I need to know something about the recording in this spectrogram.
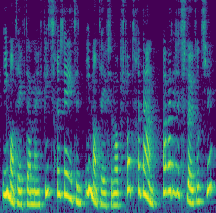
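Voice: mid-range voice, very animated, fairly quick, mellow, voice pushed up, close to an everyday voice. A reader voicing an indignant, complaining tall, thin woman in a children's storybook. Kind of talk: storybook reading. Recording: echoey room.

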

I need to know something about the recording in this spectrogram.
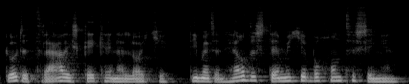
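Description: A reader calmly narrating a children's storybook in a gentle storytelling manner. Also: mid-range voice, normal speed, gravelly.

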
